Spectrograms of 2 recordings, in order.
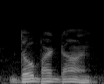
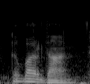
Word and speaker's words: Dobar dan: Dobar dan. Dobar dan.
